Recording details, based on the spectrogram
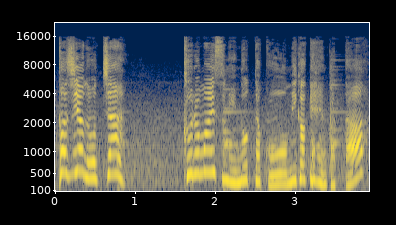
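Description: A woman's voice: high voice, big pitch swings, a little fast, noisy background. A woman playing a caring, upbeat young game heroine with a Kansai accent, speaking in a reassuring, folksy way. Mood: determined. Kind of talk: anime game voice acting. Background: background music.

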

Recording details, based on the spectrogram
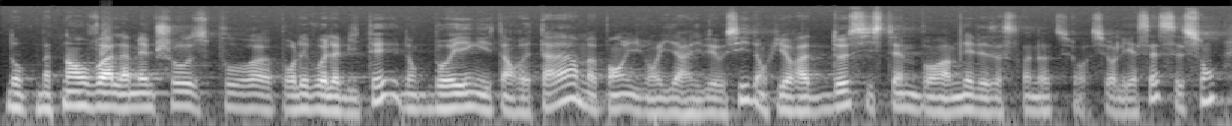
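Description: A man's voice: on the low side, a little mellow. Middle-aged man explaining in a reverberant hall. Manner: explanatory, technical, matter-of-fact. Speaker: space agency expert guest. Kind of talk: studio interview. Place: studio set with screens. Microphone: handheld mic.

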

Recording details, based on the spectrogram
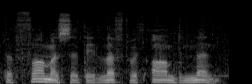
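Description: An actor playing an honourable samurai lord in a game, stoic and solemn, with restrained, measured speech. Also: male voice, deep voice, noisy background, close to an everyday voice. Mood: calm. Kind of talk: dramatic game acting.

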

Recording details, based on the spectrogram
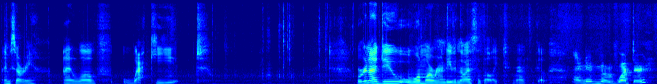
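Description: A woman's voice: mid-range voice, lively intonation, a little slow, pauses often. A young woman chatting casually while playing a game, giggly and rambling, with keyboard typing nearby. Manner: chatty, giggly, jumps into silly voices and snatches of song. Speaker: gaming streamer. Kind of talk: casual gameplay commentary.

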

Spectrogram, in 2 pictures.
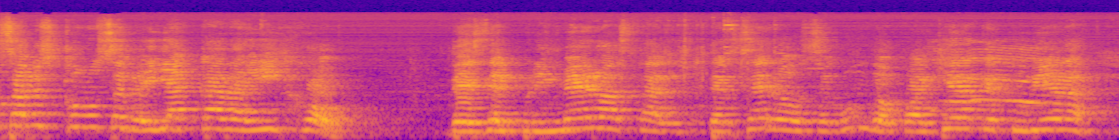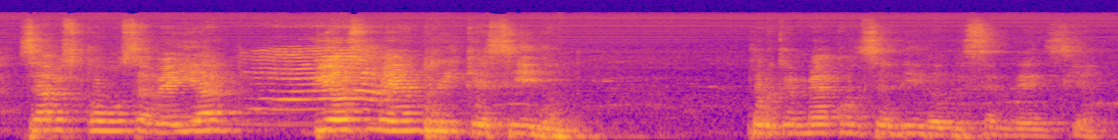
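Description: A middle-aged woman giving an inspirational church talk on a handheld mic, fervent, moving between hushed prayerful passages and soaring emphatic lines. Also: high voice, normal speed, slight background noise. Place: room with curtained wall, indoors. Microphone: handheld mic, filmed from a distance. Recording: echoey room, camera far off.

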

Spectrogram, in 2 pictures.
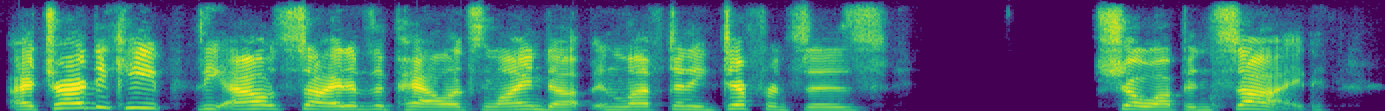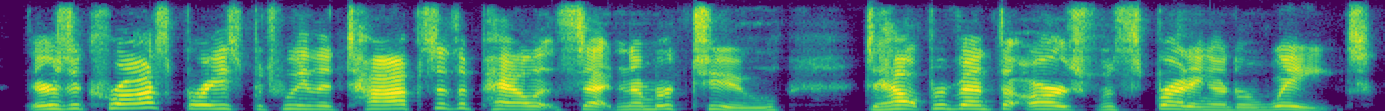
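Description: A middle-aged woman reads her how-to notes in a bright, forceful, fairly high voice, practical and plain, now and then correcting herself mid-phrase. She sits at a laptop webcam in a small wood-paneled room. The sound is dry and dull, lo-fi. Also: smooth, no echo. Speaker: homesteading vlogger. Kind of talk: reading a how-to narration.

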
